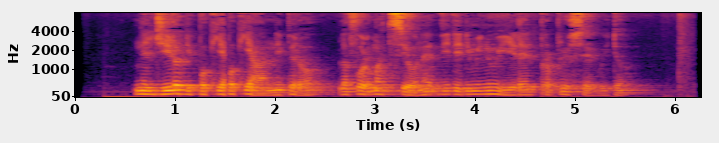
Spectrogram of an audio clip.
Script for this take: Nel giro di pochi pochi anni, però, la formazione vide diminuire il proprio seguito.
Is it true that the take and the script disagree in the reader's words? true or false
false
